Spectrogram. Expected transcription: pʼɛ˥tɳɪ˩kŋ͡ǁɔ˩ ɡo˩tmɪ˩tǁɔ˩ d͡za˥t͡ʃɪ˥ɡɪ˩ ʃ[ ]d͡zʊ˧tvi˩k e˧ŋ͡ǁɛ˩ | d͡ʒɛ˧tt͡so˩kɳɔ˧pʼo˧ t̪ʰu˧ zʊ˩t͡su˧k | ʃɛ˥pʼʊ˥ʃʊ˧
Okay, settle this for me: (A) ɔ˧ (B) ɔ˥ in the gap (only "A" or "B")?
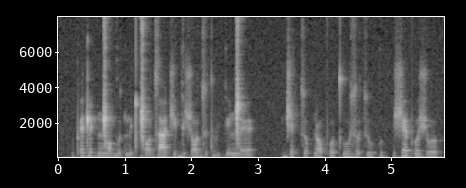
B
